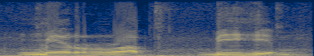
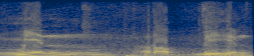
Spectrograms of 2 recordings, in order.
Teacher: dimasukkan ke dalam huruf ro ya tetapi juga tidak mendengung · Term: idgham bilagunnah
